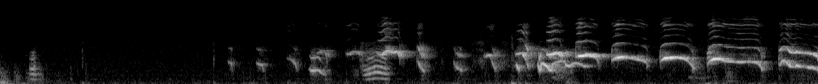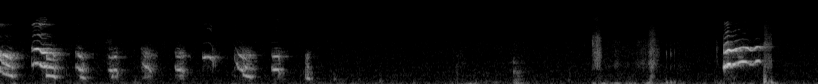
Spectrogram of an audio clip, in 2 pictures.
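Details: Indoor recording of two-week-old Labrador Retriever puppies during their first tries at walking; rapid, rising-and-falling whines and squeals run together for about eight seconds, then thin out to a few scattered cries and a final loud yelp.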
